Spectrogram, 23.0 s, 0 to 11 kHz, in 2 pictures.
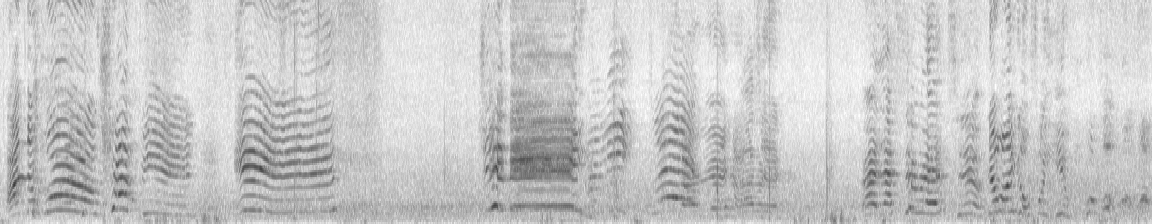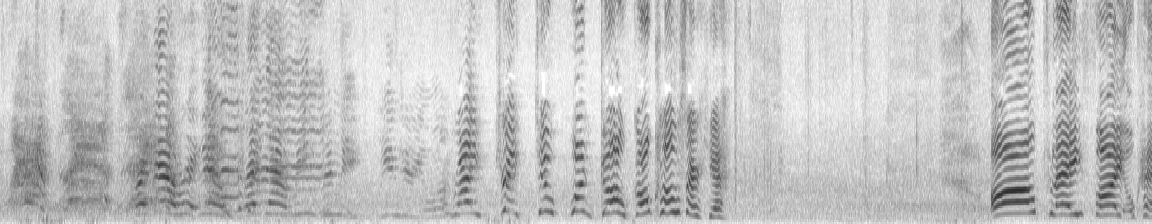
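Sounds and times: children shouting: 4.8s - 7.8s, 8.7s - 16.1s.

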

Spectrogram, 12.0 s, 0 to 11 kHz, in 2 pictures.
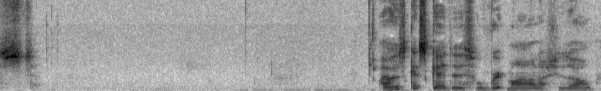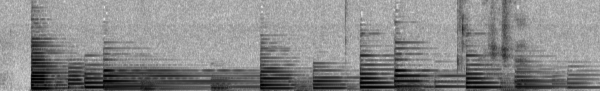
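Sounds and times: piano melody: 6.3s - 12.0s.

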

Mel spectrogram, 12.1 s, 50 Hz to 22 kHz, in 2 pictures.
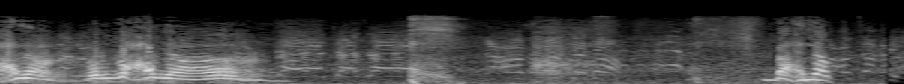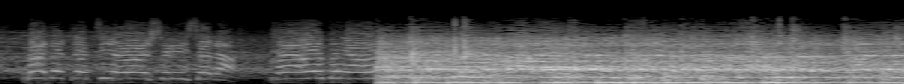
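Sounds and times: person speaking: 5.0s - 5.6s
loud music with low drone: 8.6s - 12.0s.

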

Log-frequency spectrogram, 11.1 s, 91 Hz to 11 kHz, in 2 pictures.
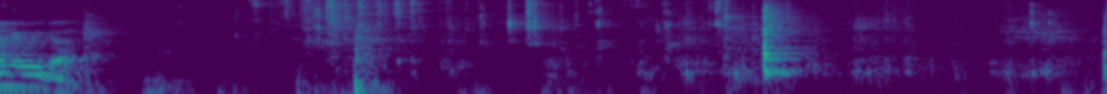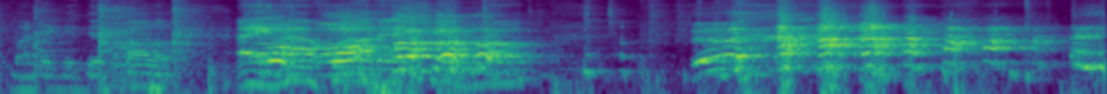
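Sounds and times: people chewing crunchy chips: 1.2s - 5.5s.

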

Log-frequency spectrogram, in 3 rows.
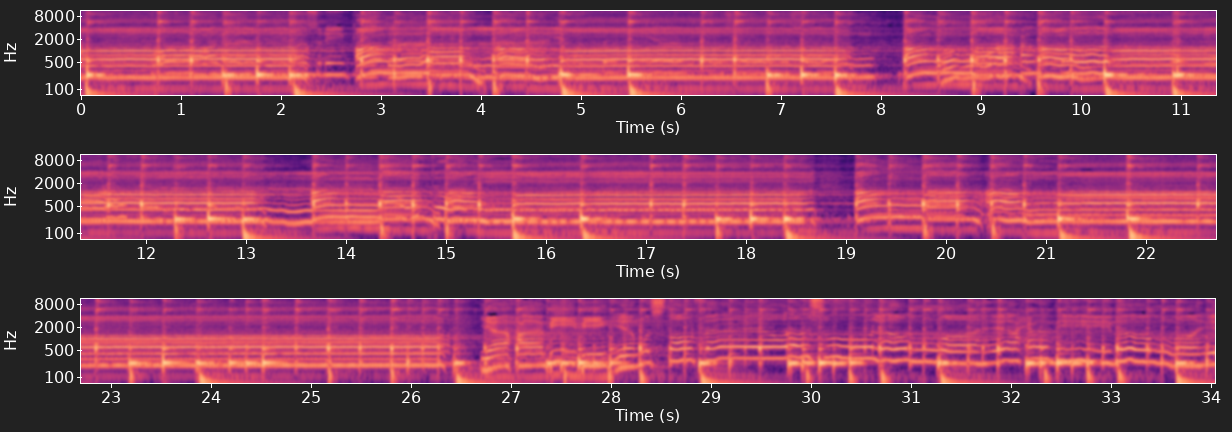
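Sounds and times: frame drums with deep bass: 0.0s - 34.0s
person singing melismatically: 0.0s - 34.0s.

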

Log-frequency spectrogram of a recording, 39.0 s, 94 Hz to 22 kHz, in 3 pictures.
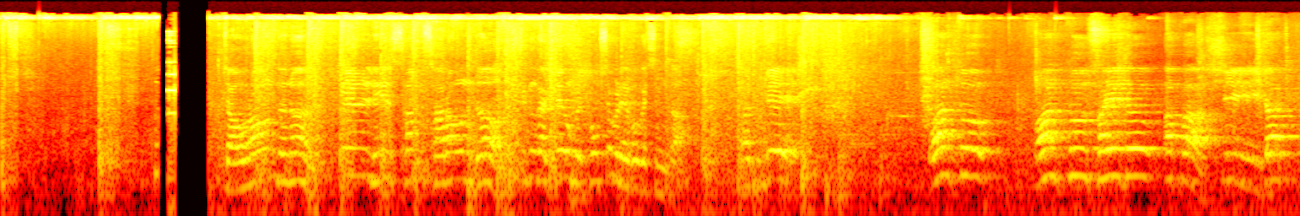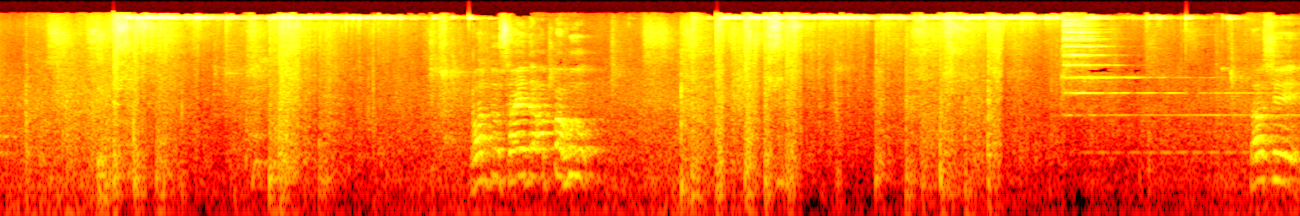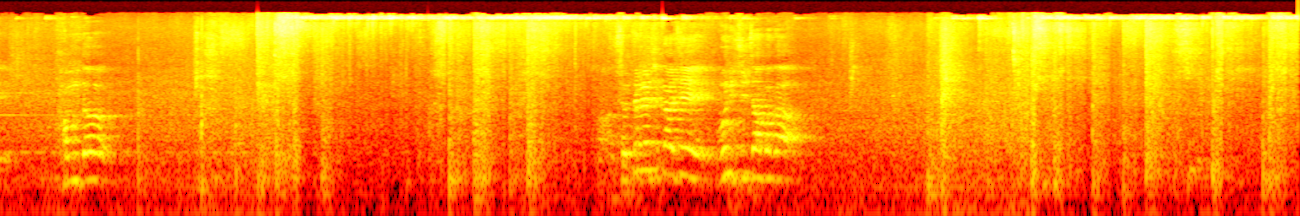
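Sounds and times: gloves punching heavy bag: 2.2s - 8.9s, 14.0s - 16.7s, 19.8s - 23.5s, 28.0s - 32.4s, 35.3s - 39.0s
shoes shuffling on rubber floor: 19.1s - 23.5s.

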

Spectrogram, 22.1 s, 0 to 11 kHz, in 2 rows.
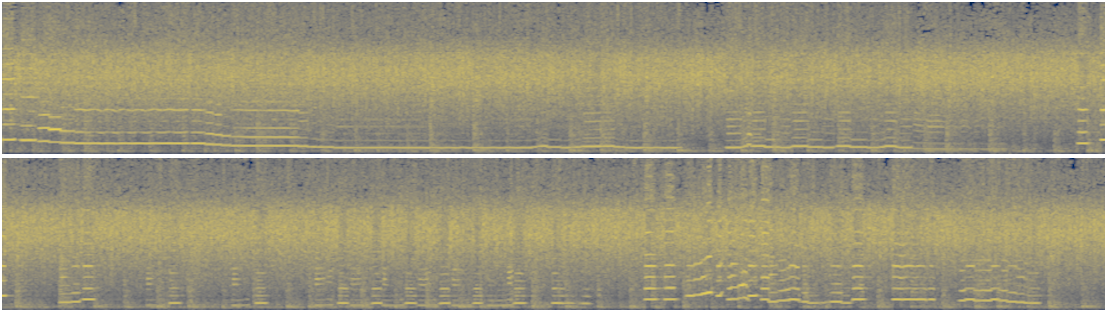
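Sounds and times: record surface hiss: 0.0s - 22.0s
swing orchestra recording: 0.0s - 22.0s.

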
